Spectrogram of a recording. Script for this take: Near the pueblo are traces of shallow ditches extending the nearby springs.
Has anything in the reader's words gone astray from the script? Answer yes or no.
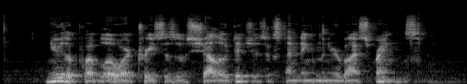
no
